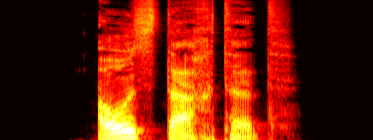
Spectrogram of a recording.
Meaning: second-person plural dependent preterite of ausdenken
- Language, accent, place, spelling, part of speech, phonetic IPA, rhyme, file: German, Germany, Berlin, ausdachtet, verb, [ˈaʊ̯sˌdaxtət], -aʊ̯sdaxtət, De-ausdachtet.ogg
